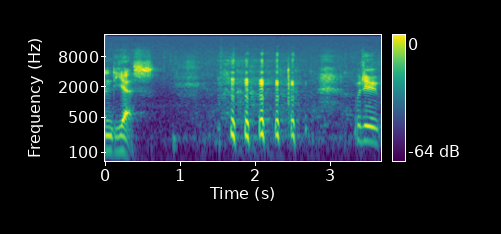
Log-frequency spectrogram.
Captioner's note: audience laughing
